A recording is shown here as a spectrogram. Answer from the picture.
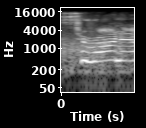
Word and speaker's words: Toronto: Toronto, and we pronounce it Toronto because natives of this home and native land.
